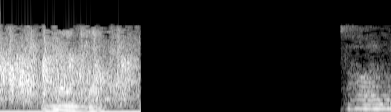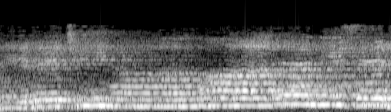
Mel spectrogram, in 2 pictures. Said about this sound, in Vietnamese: Chúng ta tạ ơn Chúa, xin dâng lên Chúa một tràng pháo tay.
